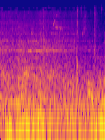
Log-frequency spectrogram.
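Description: Faint voices of people talking over a steady low rumble, with light footsteps of someone walking on paving.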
